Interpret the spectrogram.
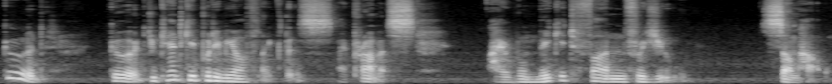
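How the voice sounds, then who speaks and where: A man playing a long-lived, old-fashioned bookstore keeper in a roleplay audio drama, polite, rambling and gently formal as he addresses the listener. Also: medium pitch, lively intonation, takes it slowly, slight background noise. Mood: earnest, coaxing.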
